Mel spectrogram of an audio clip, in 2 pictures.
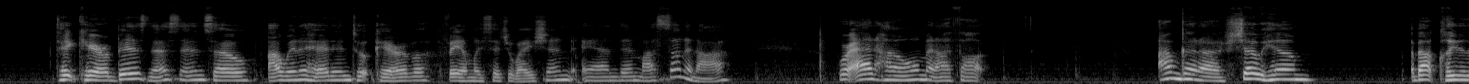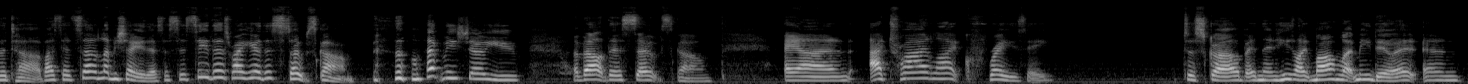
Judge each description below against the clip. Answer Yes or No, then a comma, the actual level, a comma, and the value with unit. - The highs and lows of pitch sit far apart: Yes, wide, 6.0 semitones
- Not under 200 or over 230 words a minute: No, average, 160 wpm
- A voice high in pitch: Yes, high, 195 Hz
